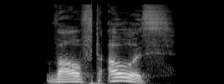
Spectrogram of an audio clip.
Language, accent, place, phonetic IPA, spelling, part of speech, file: German, Germany, Berlin, [ˌvaʁft ˈaʊ̯s], warft aus, verb, De-warft aus.ogg
- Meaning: second-person plural preterite of auswerfen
